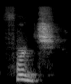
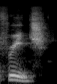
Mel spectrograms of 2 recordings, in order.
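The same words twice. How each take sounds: First: It is said in a New Zealand accent. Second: It is said in the speaker's own accent. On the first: "They go fridge" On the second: "because they don't say fridge"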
